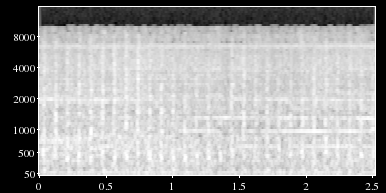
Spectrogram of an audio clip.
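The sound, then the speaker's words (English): A huge helicopter arriving in a video game, its rotor giving a steady, rapid, rhythmic thumping over a dense engine roar that stays constant throughout. “So basically, he comes in this huge helicopter.”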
